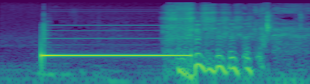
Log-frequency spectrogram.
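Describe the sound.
A single long, steady ringing tone sounds on a phone line as a call is placed. It holds evenly for about a second and a half, then stops, and a voice begins speaking.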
